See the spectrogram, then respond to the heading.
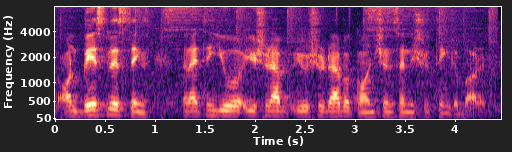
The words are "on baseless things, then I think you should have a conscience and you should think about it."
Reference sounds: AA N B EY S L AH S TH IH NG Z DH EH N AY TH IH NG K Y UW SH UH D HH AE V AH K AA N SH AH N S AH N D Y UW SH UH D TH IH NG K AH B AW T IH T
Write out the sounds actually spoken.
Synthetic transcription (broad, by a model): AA N B EY S L AH S T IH NG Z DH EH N AY T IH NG K Y UW SH UH D HH AE V AH K AA N SH AH N S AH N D Y UW SH UH D T IH NG K AH B AW T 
